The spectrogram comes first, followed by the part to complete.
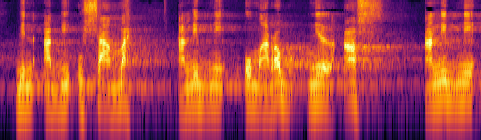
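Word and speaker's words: عمر: aja Bapak ya Ibu kalau Umar tulisannya Ain Meme amarok kalau Amr Ain Meme roam Abah Wow jadi WOW nya ada tuh habis rok kalau ada habis roknya Wow bacanya Amr kalau enggak ada Wow Bacanya apa Umar jadi bedanya begitu anaknya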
